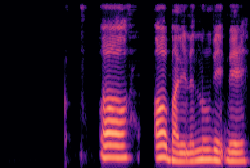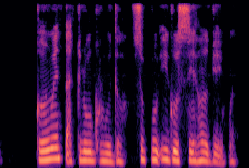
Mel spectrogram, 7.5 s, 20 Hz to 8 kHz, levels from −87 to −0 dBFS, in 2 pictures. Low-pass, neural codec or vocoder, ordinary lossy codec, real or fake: 7.2 kHz; codec, 16 kHz, 2 kbps, FunCodec, trained on LibriTTS, 25 frames a second; none; fake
